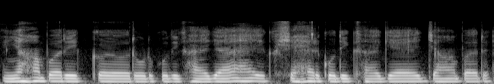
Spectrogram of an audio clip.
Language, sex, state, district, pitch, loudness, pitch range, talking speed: Hindi, male, Himachal Pradesh, Shimla, 135 Hz, -12 LUFS, 135-140 Hz, 195 wpm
